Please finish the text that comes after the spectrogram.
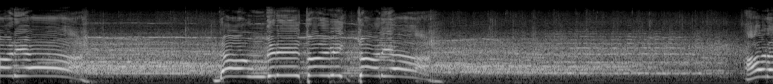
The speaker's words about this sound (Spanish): Dele fuerte ese aplauso y da un grito de victoria.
